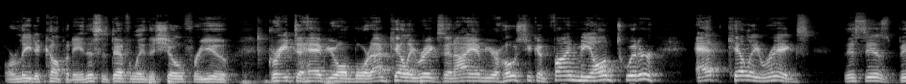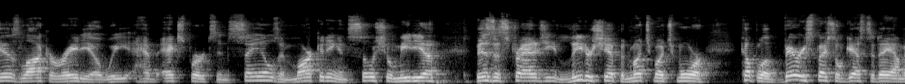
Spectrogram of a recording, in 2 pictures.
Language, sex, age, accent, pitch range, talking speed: English, male, 50-69, American, 130-170 Hz, 210 wpm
